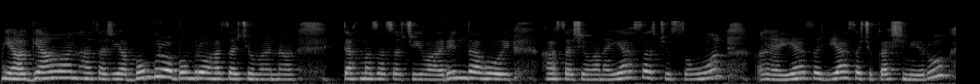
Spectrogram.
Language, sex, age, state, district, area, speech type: Kashmiri, other, 30-45, Jammu and Kashmir, Budgam, rural, spontaneous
